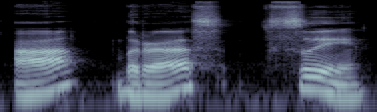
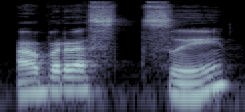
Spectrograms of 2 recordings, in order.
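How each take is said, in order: First: "Abrazzi" drawn out very slowly, clear pause before tsi; very slow demo. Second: "Abrazzi" stretched slowly, a small pause before the ts; slow demo. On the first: Teacher to class, the slowest model of the word. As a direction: stretch every part, a-braz, pause, tsi. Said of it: "Hay que hacer una pequeña pausa". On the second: Teacher to class, slow careful demo word. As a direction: drag it out, a-braz-tsi. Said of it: "escuchen muy bien". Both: Shown as a demonstration.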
